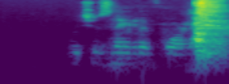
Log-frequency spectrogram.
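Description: A single sharp sneeze bursts out near the end, right after a few spoken words in a pre-calculus classroom lecture.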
